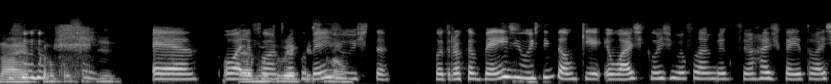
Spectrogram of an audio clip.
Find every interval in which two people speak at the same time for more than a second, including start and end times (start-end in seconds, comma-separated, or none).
2.2-3.5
